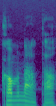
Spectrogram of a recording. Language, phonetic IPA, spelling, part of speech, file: Polish, [kɔ̃mˈnata], komnata, noun, Pl-komnata.ogg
